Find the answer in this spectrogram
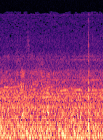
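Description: Steady outdoor wind noise on the microphone with faint distant voices.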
